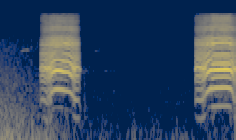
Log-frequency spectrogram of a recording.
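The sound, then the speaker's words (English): Two loud, harsh caws from a hand-blown crow call, used by a turkey hunter to try to make roosting turkeys gobble and give away their roost, each about half a second long with a short pause between, clear with no talking. “Now I'm going to use a crow call and do basically the same thing.”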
